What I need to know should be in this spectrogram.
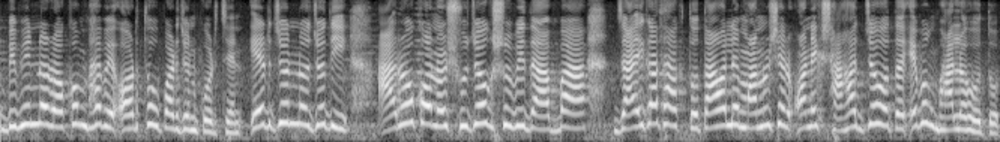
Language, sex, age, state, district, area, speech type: Bengali, female, 18-30, West Bengal, Jhargram, rural, spontaneous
